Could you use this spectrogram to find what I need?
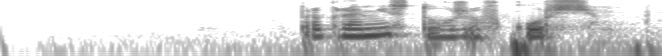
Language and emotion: Russian, sad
